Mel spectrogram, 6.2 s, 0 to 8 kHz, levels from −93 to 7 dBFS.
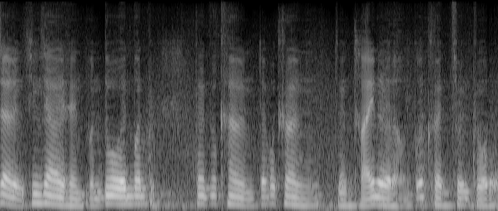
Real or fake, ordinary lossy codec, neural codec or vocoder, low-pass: fake; none; codec, 16 kHz, 0.5 kbps, X-Codec, HuBERT features, trained on general audio; none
